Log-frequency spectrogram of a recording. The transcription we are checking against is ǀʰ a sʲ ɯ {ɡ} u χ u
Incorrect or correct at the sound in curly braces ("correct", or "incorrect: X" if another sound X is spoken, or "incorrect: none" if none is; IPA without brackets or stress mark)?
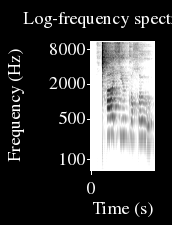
correct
